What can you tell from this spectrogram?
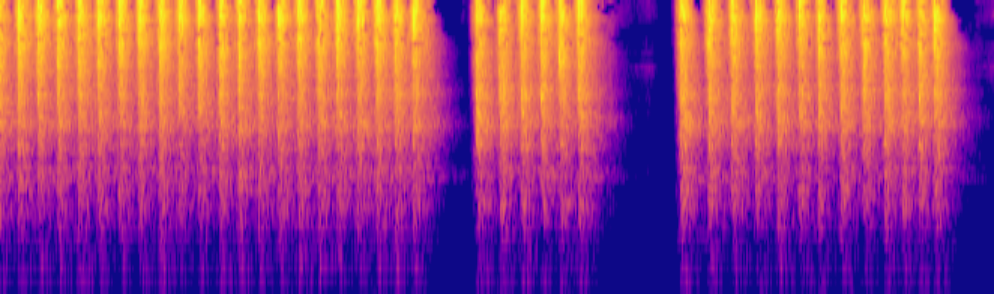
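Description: Ball-peen hammer tapping quickly and evenly on a tin car grille, about five light blows a second, knocking down the high spot of a dent. The tapping comes in three runs with two short pauses, and each run tapers off before it stops.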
